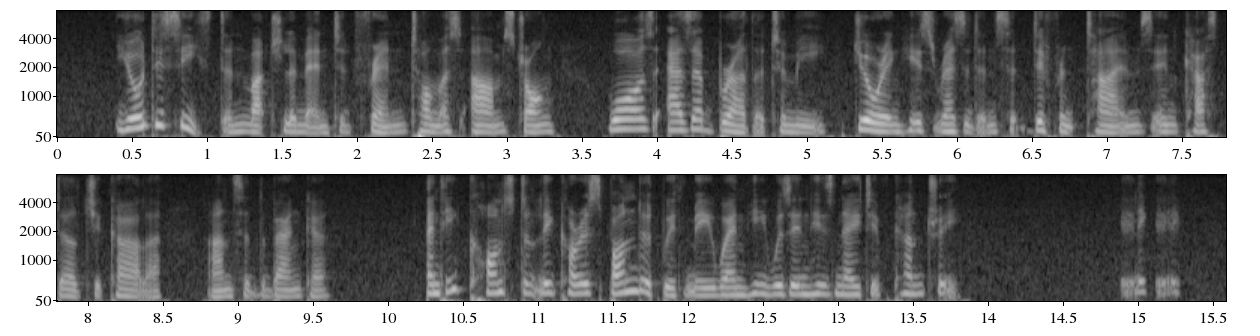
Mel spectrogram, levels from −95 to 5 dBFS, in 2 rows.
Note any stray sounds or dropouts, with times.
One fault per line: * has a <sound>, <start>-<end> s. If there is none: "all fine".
* has a laugh, 14.9-15.3 s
